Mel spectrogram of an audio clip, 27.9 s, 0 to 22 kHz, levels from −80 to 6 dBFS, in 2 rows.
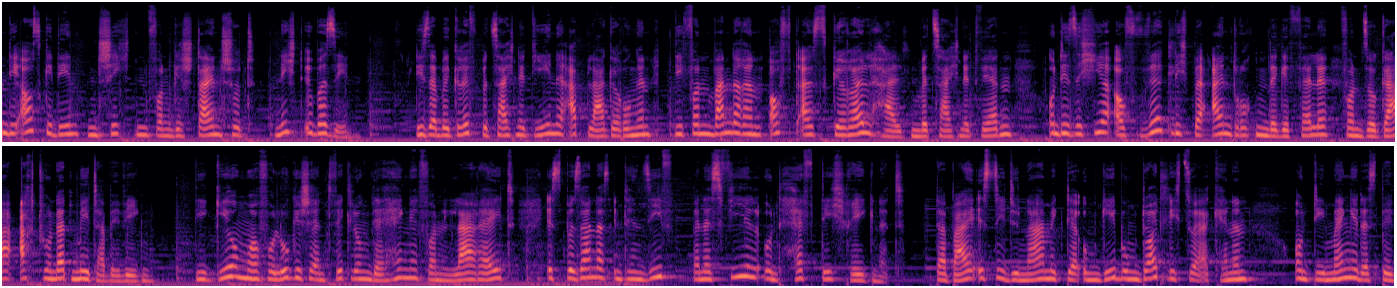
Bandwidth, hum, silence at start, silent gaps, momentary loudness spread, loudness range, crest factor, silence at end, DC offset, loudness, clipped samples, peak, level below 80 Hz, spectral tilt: over 20 kHz; none; 0 s; none; 7 LU; 3 LU; 24 dB; 0 s; under 0.1%; -24 LUFS; under 0.1%; 0 dBFS; -46 dBFS; -4.5 dB/octave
